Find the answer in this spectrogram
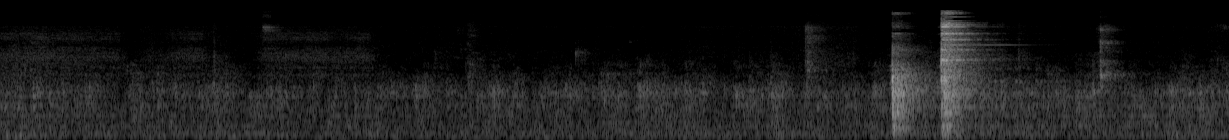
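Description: Spoon clinking against dishware twice in quick succession, about four and a half seconds in, over quiet kitchen room tone with a few faint small taps before it.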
